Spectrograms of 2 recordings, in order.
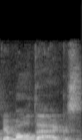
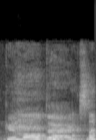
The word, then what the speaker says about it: Gamaldags: for her daughter, and the sweater is called Gamaldags, or Gamaldags, not dogs. I love dogs, they're in my head. Gamaldags.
